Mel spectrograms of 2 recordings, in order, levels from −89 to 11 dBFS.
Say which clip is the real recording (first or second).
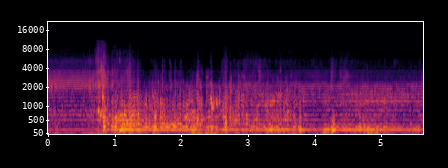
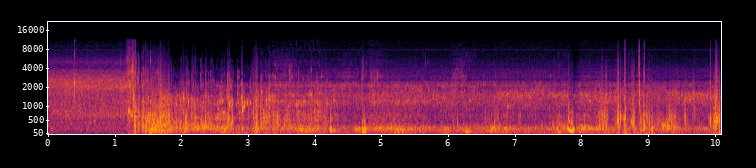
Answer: second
